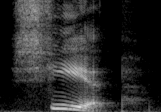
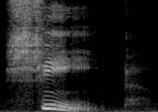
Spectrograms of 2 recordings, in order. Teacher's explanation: bring the tongue up very high and keep it there sheep if you start high but let the tongue relax right before that next consonant you get sheep instead you want to keep that tongue up high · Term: long e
